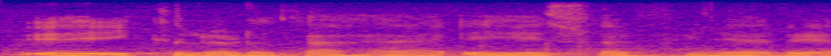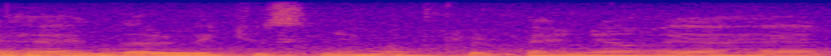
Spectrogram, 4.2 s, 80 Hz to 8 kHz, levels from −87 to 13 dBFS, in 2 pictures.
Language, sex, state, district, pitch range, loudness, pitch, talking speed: Punjabi, female, Punjab, Fazilka, 180-200 Hz, -15 LUFS, 195 Hz, 230 wpm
